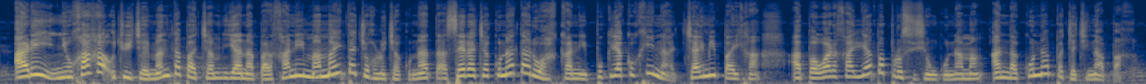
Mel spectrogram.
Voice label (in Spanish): voz doblada hija, quechua; VOZ DOBLADA CERERIA; ayacucho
